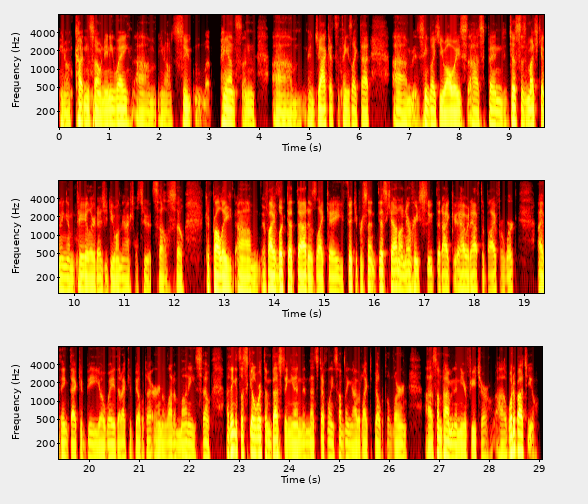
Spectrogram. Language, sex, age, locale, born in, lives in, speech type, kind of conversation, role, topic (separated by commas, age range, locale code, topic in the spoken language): English, male, 40-44, en-US, United States, United States, conversation, unstructured, none, What is one skill you want to learn soon?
